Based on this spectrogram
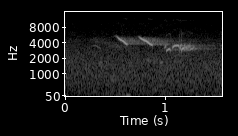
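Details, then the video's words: Wild niltava singing actively: a brief phrase of three high, thin whistles, the first two sliding downward, the last a wavering level note, against light background hiss. "burung niltava gacor liar"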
